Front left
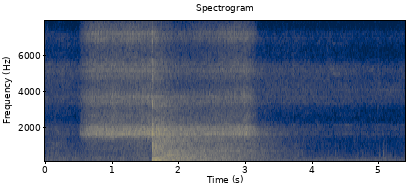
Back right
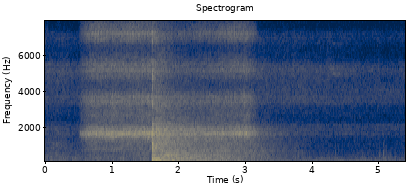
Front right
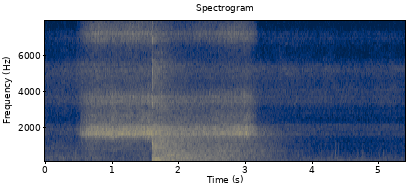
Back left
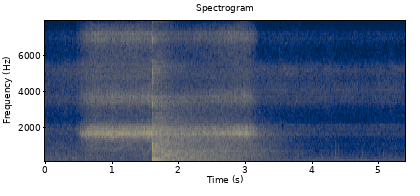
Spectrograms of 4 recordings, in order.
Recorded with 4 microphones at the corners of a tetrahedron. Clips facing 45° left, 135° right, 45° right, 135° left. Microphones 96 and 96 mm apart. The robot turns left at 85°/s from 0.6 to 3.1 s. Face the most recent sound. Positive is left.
turn(degrees=25)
